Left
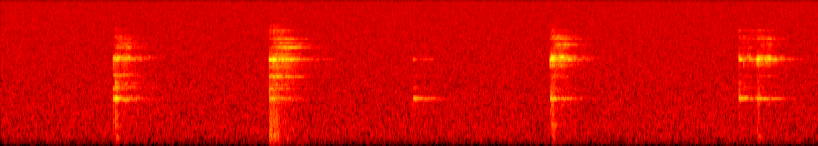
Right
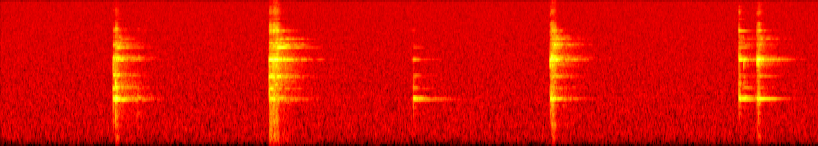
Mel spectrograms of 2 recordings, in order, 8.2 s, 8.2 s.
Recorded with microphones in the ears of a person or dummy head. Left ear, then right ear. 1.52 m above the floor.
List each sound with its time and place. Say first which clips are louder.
1.1 s a clink: right 11 dB; 30° right (ahead or behind), 0.7 m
